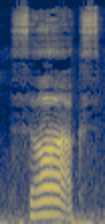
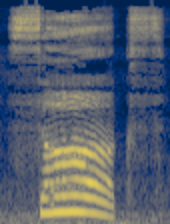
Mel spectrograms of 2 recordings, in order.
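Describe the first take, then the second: First: Said in the usual way. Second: "sucks" stretched long and pushed louder; drawn-out emphatic sucks. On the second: Shown as a demonstration. Venting to fellow groomers about paperwork, "sucks" drawn out loud. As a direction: lean hard on "sucks" and drag it out.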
